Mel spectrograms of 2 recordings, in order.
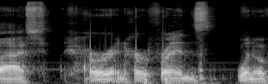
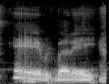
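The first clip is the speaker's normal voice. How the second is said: put-on voice of a younger child; 2 semitones higher than usual. Speaker voicing over their past self, imitating past self's voice. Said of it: "I'm gonna go with that voice".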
